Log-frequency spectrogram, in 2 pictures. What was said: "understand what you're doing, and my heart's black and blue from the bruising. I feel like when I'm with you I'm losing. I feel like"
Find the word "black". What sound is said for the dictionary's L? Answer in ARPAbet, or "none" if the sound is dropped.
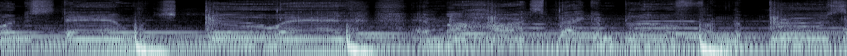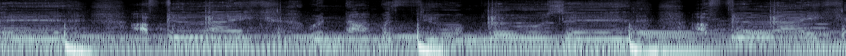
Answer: none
